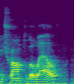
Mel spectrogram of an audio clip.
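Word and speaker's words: trompe-l'œil: theme of margella's the trump lul i usually try to find some kind of happy balance between the french pronunciation and the english pronunciation and it's really hard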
